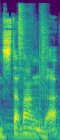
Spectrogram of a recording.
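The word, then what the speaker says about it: Stavanger: After a short stop in Stavanga, and yes, apparently this is indeed how you pronounce it, the ferry glides deeper into the labyrinth of scaries and fjords.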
